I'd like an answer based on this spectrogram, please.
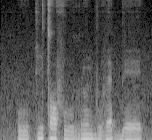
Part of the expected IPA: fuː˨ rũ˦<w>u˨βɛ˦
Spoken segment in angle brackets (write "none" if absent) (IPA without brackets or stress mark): b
